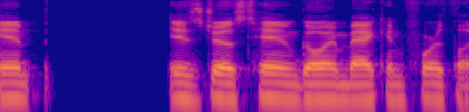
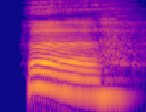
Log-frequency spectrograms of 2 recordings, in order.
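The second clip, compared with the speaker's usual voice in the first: loud sigh; 3 semitones higher, 10 dB louder than usual. Real, not acted. Sighs over the near miss.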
